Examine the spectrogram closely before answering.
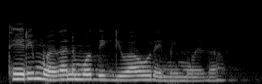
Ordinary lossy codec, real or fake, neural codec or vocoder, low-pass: AAC, 32 kbps; real; none; 7.2 kHz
